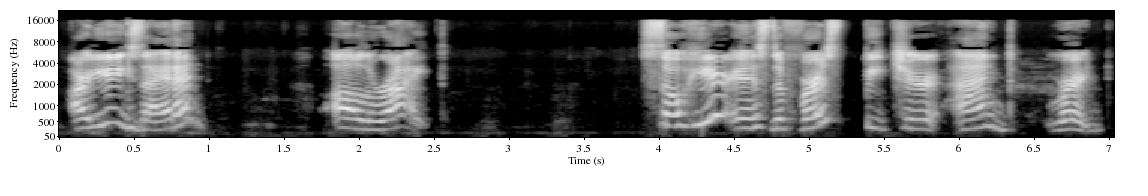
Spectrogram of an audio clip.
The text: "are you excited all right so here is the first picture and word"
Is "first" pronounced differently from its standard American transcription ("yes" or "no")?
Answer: no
